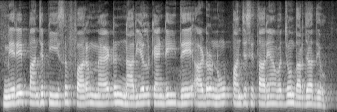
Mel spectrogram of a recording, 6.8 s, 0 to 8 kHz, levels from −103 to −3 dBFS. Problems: none marked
